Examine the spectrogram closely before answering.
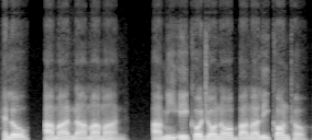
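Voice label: Bengali, India; iOS Sounds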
